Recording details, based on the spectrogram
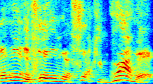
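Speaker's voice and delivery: play-acted sharp, very high, loud irritated snap. Retelling how a man on the payphone snapped at the man behind him: retelling an angry snap. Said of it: "he just snaps at him like".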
